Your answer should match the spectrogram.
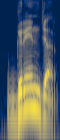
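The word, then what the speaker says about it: grandeur: यहाँ पर डी के बाद URE है, तो इस डी का उच्चारण ज हुआ है। और DUR को एक बार में पढ़ेंगे तो क्या कहेंगे, जर।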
